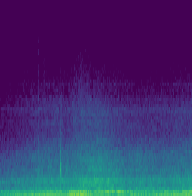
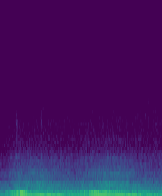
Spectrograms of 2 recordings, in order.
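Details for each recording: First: Copart auction convertible with engine misfiring: engine revved to see if it clears, but the note stays rough and choppy through the rev; the misfire hasn't cleared. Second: Toyota auction car given a light rev: a deep, even rumble swells and eases with the throttle, with no knocks, misses or smoke; the engine sounds healthy.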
